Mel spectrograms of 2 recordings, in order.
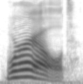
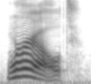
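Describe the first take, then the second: No difference in how they are said.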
